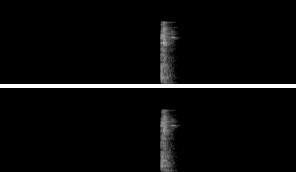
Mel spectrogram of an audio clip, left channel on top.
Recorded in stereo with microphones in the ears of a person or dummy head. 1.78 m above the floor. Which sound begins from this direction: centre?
Crushing, at 1.6 s.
